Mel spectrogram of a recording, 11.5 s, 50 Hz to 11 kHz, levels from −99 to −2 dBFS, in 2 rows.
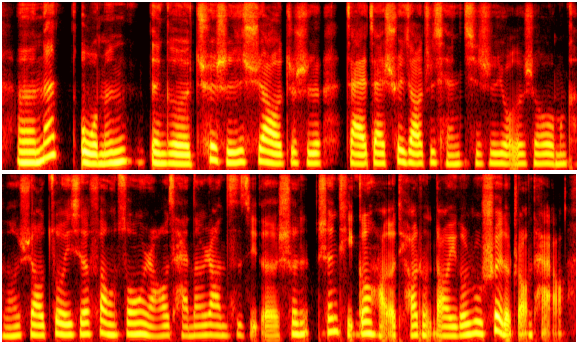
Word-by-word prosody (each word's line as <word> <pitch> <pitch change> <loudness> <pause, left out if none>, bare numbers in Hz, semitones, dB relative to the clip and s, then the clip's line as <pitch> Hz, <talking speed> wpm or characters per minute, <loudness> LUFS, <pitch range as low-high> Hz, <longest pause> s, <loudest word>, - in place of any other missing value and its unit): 呃， 205 0 +6
那 305 +10 +4 0.2
我 195 -3 +8
们 205 +5 +3 0.2
那 200 -1 +5
个 185 -2 +4
确 255 +9 +1
实 205 -4 +2
是 215 - +1
需 220 +2 -1
要 195 -4 +6
就 205 +2 -7
是 190 -1 -1 0.2
在 180 -3 +2
在 190 0 0
睡 215 +4 0
觉 190 -3 +3
之 205 +2 -7
前， 180 -3 -6
其 190 -1 -7
实 190 +1 -5
有 185 -1 -2
的 185 - -3
时 190 0 -8
候 185 - -2
我 - - -2
们 180 +1 -6
可 180 - -15
能 175 +2 -5
需 200 - -5
要 190 -1 +1
做 210 +1 0
一 200 - +2
些 215 +1 -1
放 210 -2 -3
松， 210 +1 0
然 180 -3 -4
后 185 - -5
才 180 -1 -7
能 185 +1 -7
让 190 -1 -4
自 195 +2 -10
己 180 - -7
的 95 0 -6
身 215 - -2
身 255 +1 -2
体 - - -6
更 220 +1 +2
好 210 - -4
地 - - -1
调 190 - -3
整 195 0 -4
到 180 - -3
一 180 - -1
个 190 - 0
入 220 +2 +1
睡 280 +6 +4
的 - - +2
状 - - -5
态 - - -9
啊。 - - -8
195 Hz, 320 characters per minute, -24 LUFS, 185-210 Hz, 0.2 s, 我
